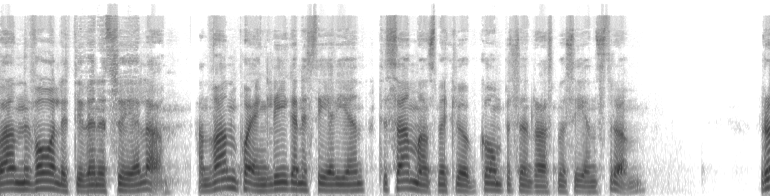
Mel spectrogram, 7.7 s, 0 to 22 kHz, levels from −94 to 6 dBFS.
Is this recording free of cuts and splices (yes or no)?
no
